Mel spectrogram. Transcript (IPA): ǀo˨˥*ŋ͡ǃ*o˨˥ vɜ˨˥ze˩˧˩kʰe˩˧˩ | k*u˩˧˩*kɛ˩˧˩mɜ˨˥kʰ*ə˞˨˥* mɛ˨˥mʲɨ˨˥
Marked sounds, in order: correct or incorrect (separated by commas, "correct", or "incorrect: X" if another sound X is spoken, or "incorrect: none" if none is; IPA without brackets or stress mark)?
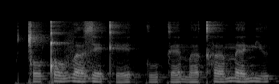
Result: incorrect: ǃ, correct, incorrect: ɜ˨˥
